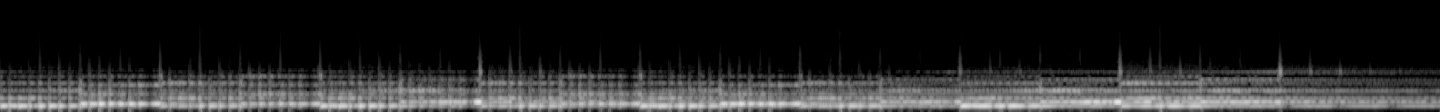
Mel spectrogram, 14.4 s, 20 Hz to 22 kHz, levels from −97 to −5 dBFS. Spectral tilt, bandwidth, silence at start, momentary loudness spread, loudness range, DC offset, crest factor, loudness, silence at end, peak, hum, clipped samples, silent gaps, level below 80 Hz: -10.5 dB/octave; 2 kHz; 0 s; 11 LU; 4 LU; under 0.1%; 16 dB; -29 LUFS; 0 s; -12 dBFS; none; under 0.1%; none; -70 dBFS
